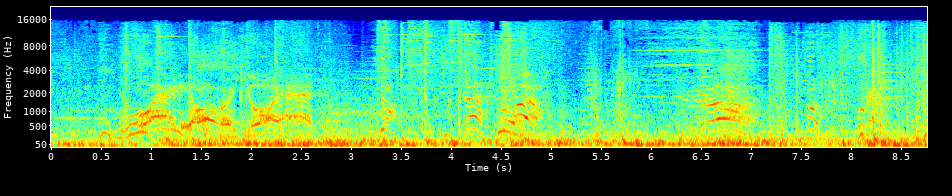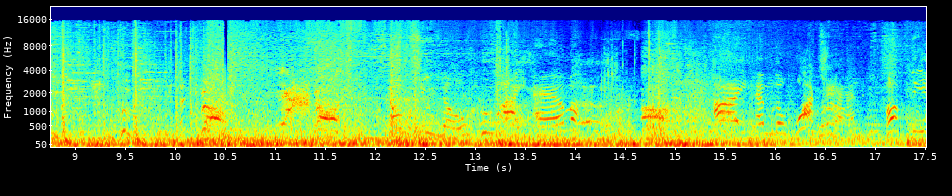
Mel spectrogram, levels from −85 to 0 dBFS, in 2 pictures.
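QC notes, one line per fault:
2.47 to 2.51 s, chunks out of order: a 10 ms chunk played three chunks late, so the audio jumbles briefly at the hard joins.
10.51 to 15.37 s, call bitrate drop: the encoder fell from 128 to 28 kbps for about 4.8 s, coding coarsely and trimming highs, so the sound turns rough and muffled.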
